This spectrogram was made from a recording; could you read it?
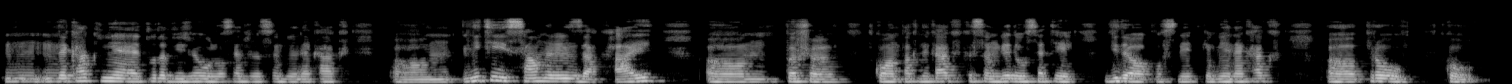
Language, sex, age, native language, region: Slovenian, male, 12-17, Slovenian, Central Slovenia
